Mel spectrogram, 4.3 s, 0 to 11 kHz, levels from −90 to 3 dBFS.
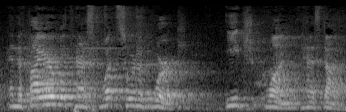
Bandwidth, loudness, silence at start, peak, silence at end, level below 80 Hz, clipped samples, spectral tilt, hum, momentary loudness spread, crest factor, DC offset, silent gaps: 9.6 kHz; -29 LUFS; 0 s; -10 dBFS; 0 s; -56 dBFS; under 0.1%; -6 dB/octave; none; 15 LU; 18 dB; under 0.1%; none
